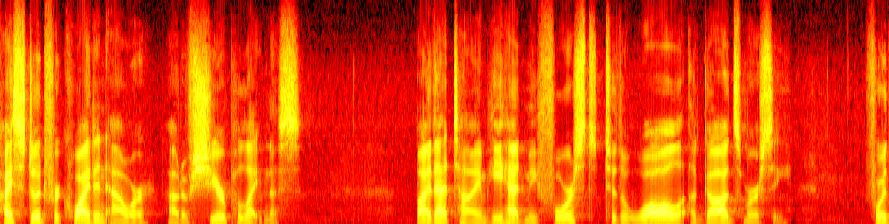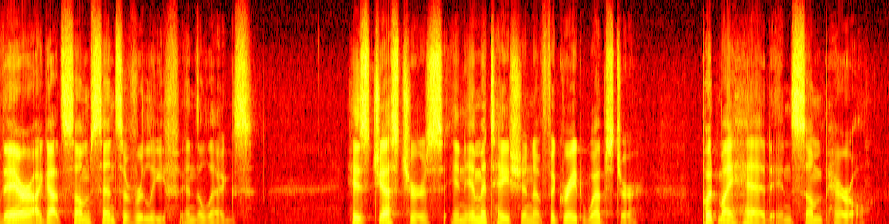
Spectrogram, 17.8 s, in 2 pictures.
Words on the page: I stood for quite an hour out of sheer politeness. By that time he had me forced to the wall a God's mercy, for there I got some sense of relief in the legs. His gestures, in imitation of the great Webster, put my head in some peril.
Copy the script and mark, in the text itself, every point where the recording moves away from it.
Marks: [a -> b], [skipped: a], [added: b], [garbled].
I stood for quite an hour out of sheer politeness. By that time he had me forced to the wall [a -> of] God's mercy, for there I got some sense of relief in the legs. His gestures, in imitation of the great Webster, put my head in some peril.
